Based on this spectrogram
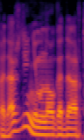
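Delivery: ordinary delivery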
